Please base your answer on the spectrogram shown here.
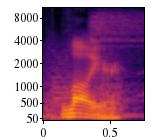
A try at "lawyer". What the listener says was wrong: Yours is just a little bit more closer to saying liar. See, the way I'm pronouncing it is basically like this. You slightly lean towards that, though it's not actually what you're saying.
